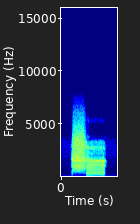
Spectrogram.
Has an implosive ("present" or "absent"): absent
